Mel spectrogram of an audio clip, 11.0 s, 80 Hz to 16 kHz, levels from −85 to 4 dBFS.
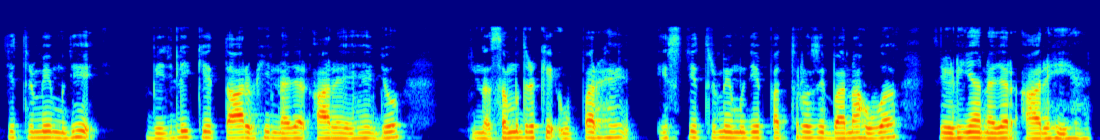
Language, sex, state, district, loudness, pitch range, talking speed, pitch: Angika, male, Bihar, Madhepura, -18 LUFS, 135-150 Hz, 160 wpm, 145 Hz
